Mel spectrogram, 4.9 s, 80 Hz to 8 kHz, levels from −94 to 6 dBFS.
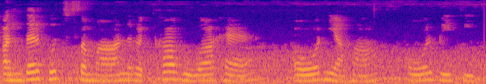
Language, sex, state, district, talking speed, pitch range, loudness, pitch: Hindi, female, Punjab, Pathankot, 135 wpm, 205-245 Hz, -18 LUFS, 220 Hz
